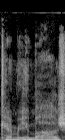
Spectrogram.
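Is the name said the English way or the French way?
French. The name is said with a French pronunciation. It sounded good to the speaker. The speaker calls it wrong. "I was going with the French"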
